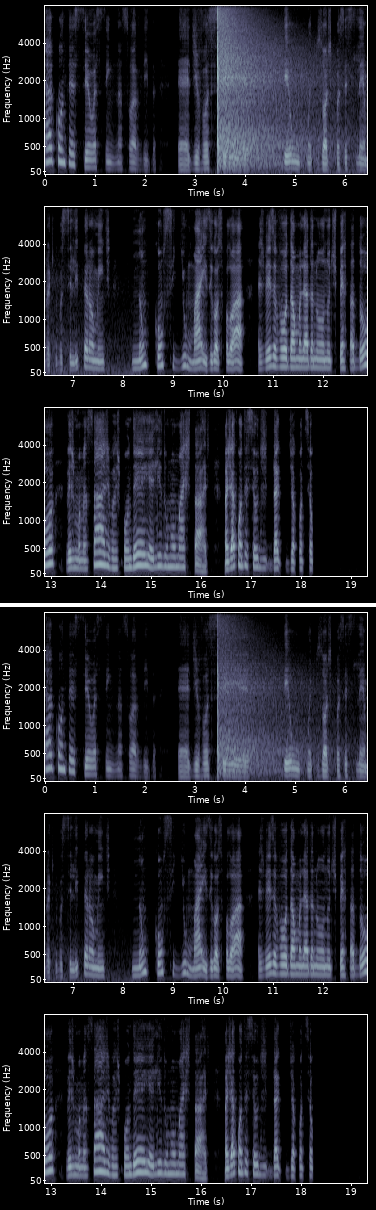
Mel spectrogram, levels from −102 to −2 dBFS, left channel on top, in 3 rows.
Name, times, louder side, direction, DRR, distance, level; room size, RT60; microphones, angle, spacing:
voice 1, 0.0-2.1 2.7-3.3 3.5-4.1 4.8-5.9 6.2-7.6 8.2-10.4 10.7-16.1 16.5-18.2, left 2 dB, 40° left, 1.6 m, -44 dB
sound 1, 3.4-6.1, left 11 dB, 70° left, 0.4 m, -43 dB
open air
head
